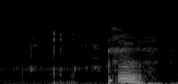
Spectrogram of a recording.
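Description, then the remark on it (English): Soft sipping and wet mouth clicks from someone taking a drink of a cocktail, followed by a short voiced exhale of satisfaction. “Excuse me, I'm going to have a sip of my beautiful cocktail that you brought me.”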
